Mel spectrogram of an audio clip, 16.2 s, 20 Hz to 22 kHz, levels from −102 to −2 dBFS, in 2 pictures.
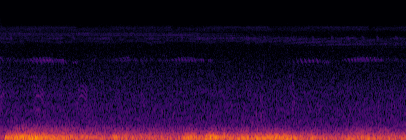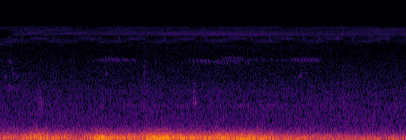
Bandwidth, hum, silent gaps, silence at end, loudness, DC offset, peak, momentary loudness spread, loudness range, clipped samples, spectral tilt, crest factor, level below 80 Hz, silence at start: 9 kHz; none; none; 0 s; -39 LUFS; under 0.1%; -18 dBFS; 15 LU; 8 LU; under 0.1%; -9.5 dB/octave; 18 dB; -42 dBFS; 0 s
